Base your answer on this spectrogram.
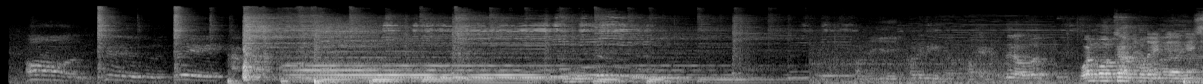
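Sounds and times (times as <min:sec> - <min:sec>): drum and cymbal hits: 0:01.0 - 0:08.7
jazz band held chord: 0:02.3 - 0:09.4.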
